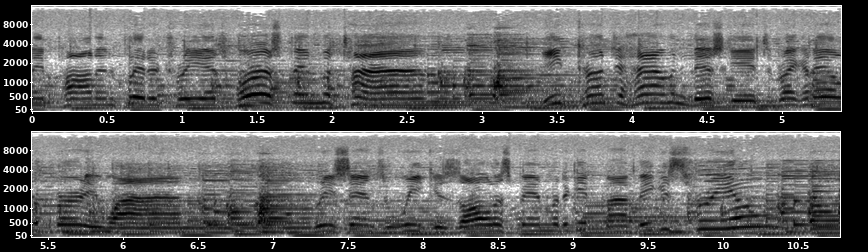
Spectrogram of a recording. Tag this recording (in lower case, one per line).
music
